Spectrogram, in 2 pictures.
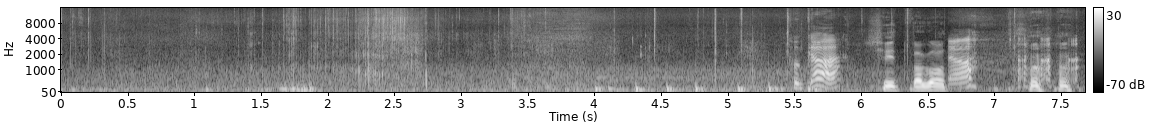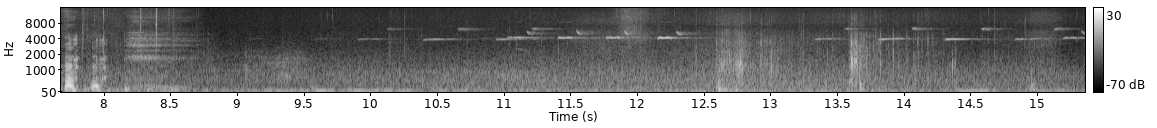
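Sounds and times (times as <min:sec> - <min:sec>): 
ice cracking: 0:00.0 - 0:08.6
small birds chirping outdoors in early spring: 0:00.0 - 0:15.3
speech: 0:05.5 - 0:08.4
laughter: 0:06.6 - 0:08.6.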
